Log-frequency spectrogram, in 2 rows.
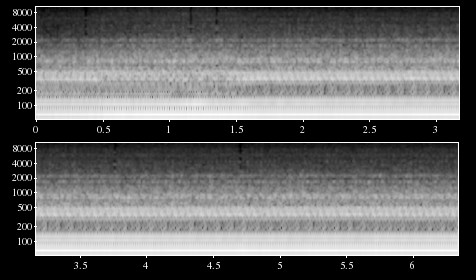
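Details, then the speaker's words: BMW M2 (N55) with M Performance exhaust, cold start idle with the exhaust tips removed: deep, smooth, even idle with a steady low drone and no metallic vibration buzz, showing the tips caused the rattle. "all right so as you've heard no metallic vibration noise was presence meaning that the tips must cause this noise"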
